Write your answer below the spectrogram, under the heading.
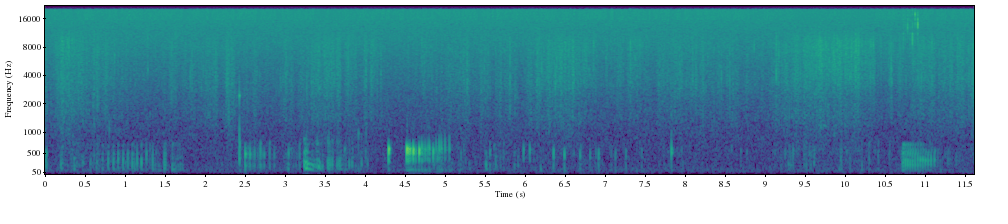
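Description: Low gurgling and rumbling bursts with a few louder growls from an empty stomach. This is normal hunger growling.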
